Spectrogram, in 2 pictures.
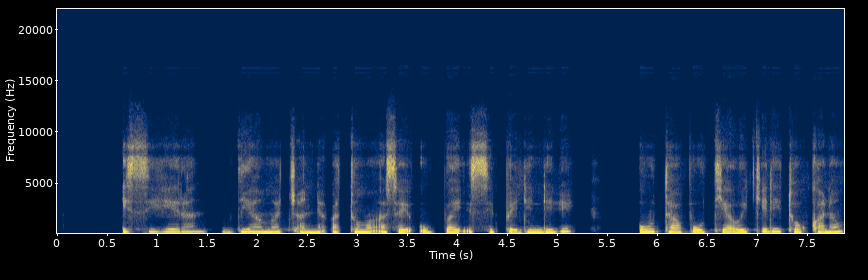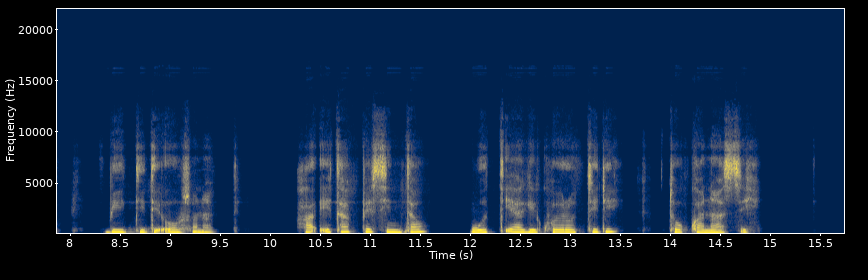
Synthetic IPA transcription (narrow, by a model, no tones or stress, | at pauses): ʔɪsːɪɦe̞ːɾɐnd̪ɪjamɐt͡ʃʼːɐnːɛʔɐt̪ːʊmɐ̰ʔɐ̰sɐjʊbːɐjɪ̰sːɪpːɛd̪ɪnd̪ɪd̪ɪ | uːt̪ːaːpuːt̪ːɪjaɔjkʼːɪd̪ɪt̪ɔkːɐnɐw | biːd̪ːɪd̪ɛ̰ʔo̞ːsɔnɐ | hɐ̰ʔɛ̰t̪ɐpːɛsɪnt̪ːɐw | wɔt̪ʼːɪjaːɡɛkʰɔjɾɔt̪ːɪd̪ɪ | t̪ɔkʰːɐnaːsːɪ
